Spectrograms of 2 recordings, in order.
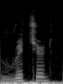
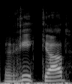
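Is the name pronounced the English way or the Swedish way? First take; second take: English; Swedish. First: The name is pronounced the English way. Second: The name is pronounced the Swedish way. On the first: "it's Richard in English" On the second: "that's the Swedish pronunciation"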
